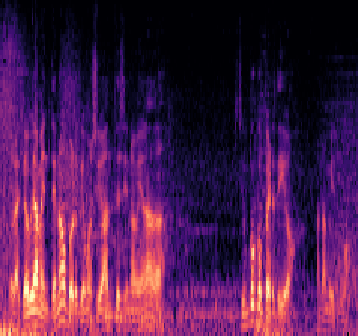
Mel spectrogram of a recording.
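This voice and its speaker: Over noticeable background noise, a man's speech comes at a very fast pace. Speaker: gaming streamer. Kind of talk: live gameplay commentary. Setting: live stream. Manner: animated.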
